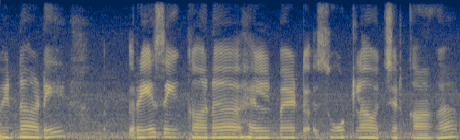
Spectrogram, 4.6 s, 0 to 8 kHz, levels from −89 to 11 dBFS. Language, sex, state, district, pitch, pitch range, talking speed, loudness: Tamil, female, Tamil Nadu, Namakkal, 190 Hz, 185-200 Hz, 80 wpm, -13 LUFS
